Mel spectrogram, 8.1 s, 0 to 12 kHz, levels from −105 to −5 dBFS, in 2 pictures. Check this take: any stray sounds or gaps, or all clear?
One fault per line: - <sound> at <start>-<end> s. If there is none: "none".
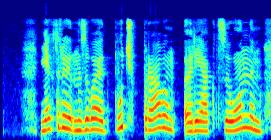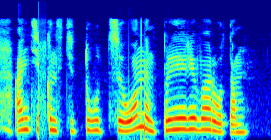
- dropout at 4.6-4.8 s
